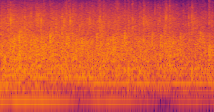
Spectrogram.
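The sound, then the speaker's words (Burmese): Applause fills a church during a Sunday sermon: a dense, steady wash of many hands clapping at an even level throughout, with a low hum underneath. “လက်ခုပ်တီးလက်ဖျားကိုချီးမွမ်းကိုပြုကြရအောင်”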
